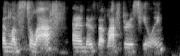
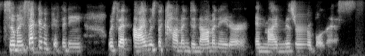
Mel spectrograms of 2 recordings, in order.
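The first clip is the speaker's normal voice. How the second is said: ordinary talk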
